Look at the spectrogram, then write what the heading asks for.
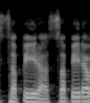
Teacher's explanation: सपेरा सपेरा बोल कर के देखिए जीभ आपकी दांत पर टच होगी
